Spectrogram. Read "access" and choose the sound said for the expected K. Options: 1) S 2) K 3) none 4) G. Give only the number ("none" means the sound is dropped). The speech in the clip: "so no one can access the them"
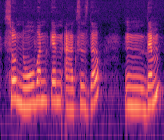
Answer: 2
